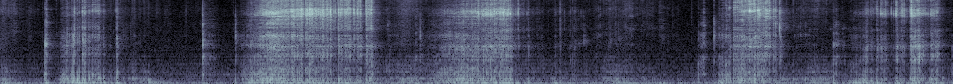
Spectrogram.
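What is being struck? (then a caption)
Soap bar scraped with a metal blade. A dry, solid green soap bar held in the palm is scraped and cut with a metal utility knife blade, breaking off shavings and chunks. Bright, dry rasping scrapes come in several long strokes, separated by quiet gaps with small crisp ticks and crumbles.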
